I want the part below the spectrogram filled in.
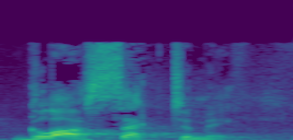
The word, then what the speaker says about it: glossectomy: Number one, I want you to ask God for a spiritual glossectomy. And I'm going to spell it for you. Somebody said, is that in the dictionary? Yeah, it's in the dictionary. G-L-O-S-S-E-C-T-O-M-Y. Glossectomy.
